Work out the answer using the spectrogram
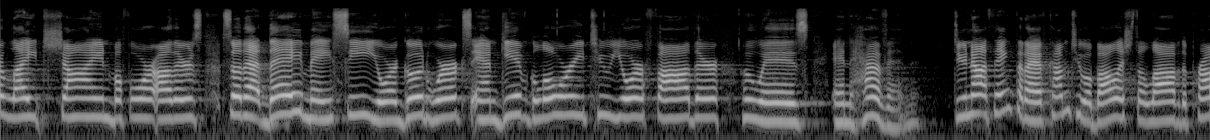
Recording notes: Audio from the 9am service. Zion United Church of Christ.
